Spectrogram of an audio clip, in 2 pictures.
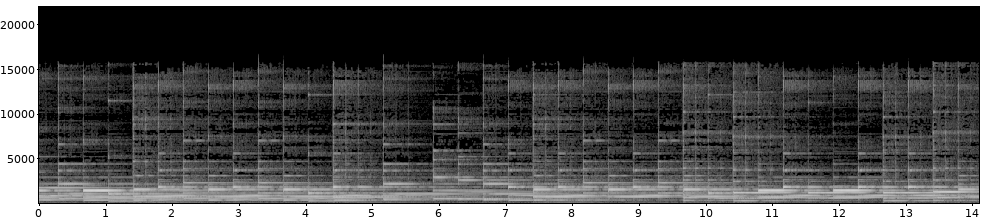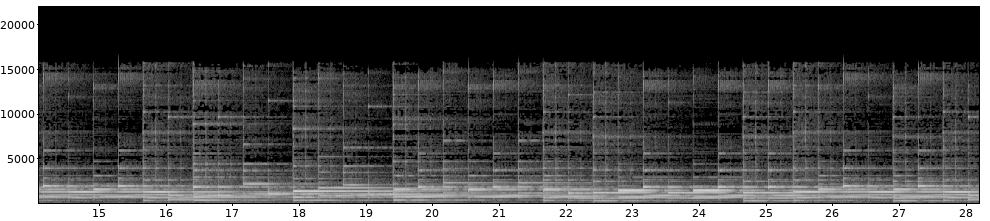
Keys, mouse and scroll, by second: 1.6 scroll down 1, 1.7 scroll up 1, 1.8 scroll down 1, 3.8 scroll down 1, 4.3 double click, 4.6-6.0 typing, 10.7 scroll down 1, 10.8 scroll up 1, 10.9 typing, 14.5 scroll down 1, 16.8 double click.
